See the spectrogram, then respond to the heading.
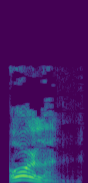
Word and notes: orlon: British English

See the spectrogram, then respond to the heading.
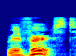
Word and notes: reversed: British English

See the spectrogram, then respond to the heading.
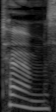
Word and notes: term: American English

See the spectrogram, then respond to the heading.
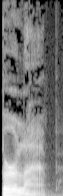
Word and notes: burlap: American English

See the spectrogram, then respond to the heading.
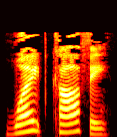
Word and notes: white coffee: British English

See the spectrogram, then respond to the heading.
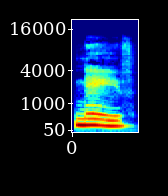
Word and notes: nave: American English

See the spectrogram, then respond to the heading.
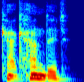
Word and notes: cack handed: British English

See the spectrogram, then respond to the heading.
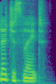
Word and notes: legislate: British English

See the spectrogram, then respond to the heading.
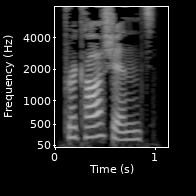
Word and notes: precautions: British English

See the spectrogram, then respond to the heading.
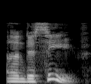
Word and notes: undeceive: British English

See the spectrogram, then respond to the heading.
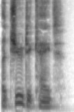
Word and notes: adjudicate: British English

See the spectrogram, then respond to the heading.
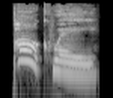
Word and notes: parkway: British English

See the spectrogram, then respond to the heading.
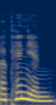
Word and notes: opinion: American English

